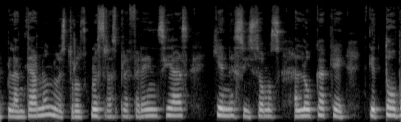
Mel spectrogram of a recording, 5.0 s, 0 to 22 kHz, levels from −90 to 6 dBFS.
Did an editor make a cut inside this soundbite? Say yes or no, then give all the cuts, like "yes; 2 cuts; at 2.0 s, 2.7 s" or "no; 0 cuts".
yes; 3 cuts; at 1.1 s, 3.0 s, 3.7 s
